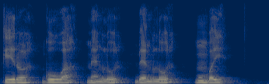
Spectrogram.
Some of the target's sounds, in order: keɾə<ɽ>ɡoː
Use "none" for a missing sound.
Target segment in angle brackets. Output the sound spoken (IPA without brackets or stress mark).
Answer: ɭ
